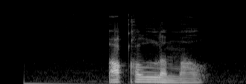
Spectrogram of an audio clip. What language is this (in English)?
Bashkir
